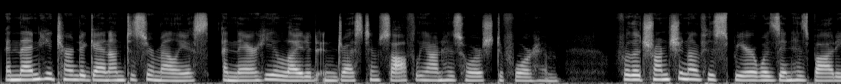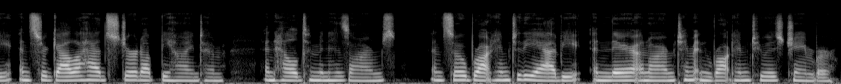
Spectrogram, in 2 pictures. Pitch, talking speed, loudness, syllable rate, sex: 190 Hz, 220 wpm, -17 LUFS, 5.4 syllables/s, female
